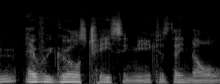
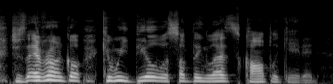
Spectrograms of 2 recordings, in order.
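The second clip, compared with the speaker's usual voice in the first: exasperated; 5 semitones higher, 11 dB louder than usual. Pretend. Quoting exasperated police.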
